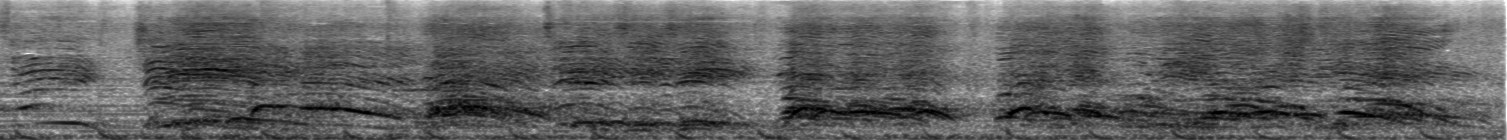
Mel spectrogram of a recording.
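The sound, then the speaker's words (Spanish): About a hundred Malleco Unido football fans chant as they march through the city centre. Loud massed voices repeat the same rising-and-falling chant phrase many times, with short breaks between phrases. “Bueno, ahí está parte del sonido ambiente de un centenar de hinchas de Malleco Unido que salieron a marchar durante esta tarde acá en el centro de la ciudad”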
